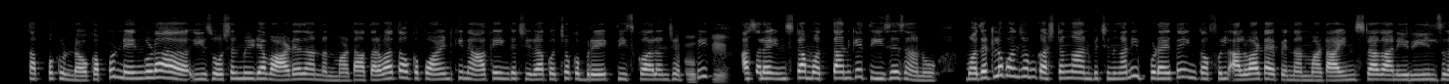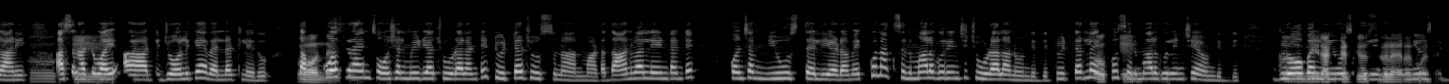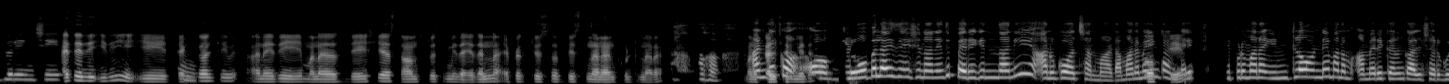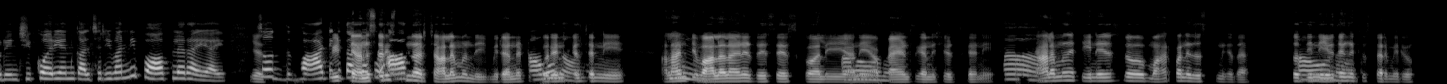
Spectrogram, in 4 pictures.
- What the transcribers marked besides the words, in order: in English: "సోషల్ మీడియా"; in English: "పాయింట్‌కి"; in English: "బ్రేక్"; in English: "ఇన్‌స్టా"; in English: "ఫుల్"; in English: "ఇన్‌స్టా"; in English: "రీల్స్"; in English: "సోషల్ మీడియా"; in English: "ట్విట్టర్"; in English: "న్యూస్"; in English: "ట్విట్టర్‌లో"; in English: "సో"; in English: "గ్లోబల్ న్యూస్"; in English: "మ్యూజిక్"; in English: "టెక్నాలజీ"; in English: "ఎఫెక్ట్"; chuckle; in English: "గ్లోబలైజేషన్"; in English: "కల్చర్"; in English: "కల్చర్"; in English: "కల్చర్"; in English: "పాపులర్"; in English: "యస్!"; in English: "సో"; in English: "కల్చర్‌ని"; in English: "డ్రెస్"; in English: "పాంట్స్"; in English: "షర్ట్స్"; in English: "టీనేజర్‌లో"; in English: "సో"
- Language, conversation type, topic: Telugu, podcast, టెక్నాలజీ వాడకం మీ మానసిక ఆరోగ్యంపై ఎలాంటి మార్పులు తెస్తుందని మీరు గమనించారు?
